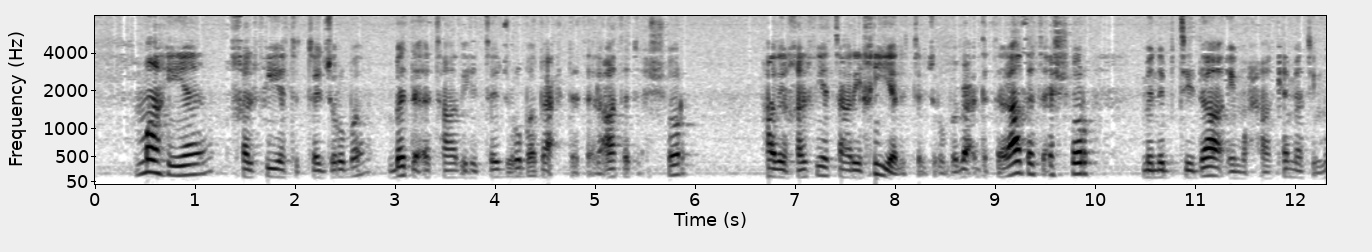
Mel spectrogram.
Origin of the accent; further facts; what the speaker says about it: Kuwait; accent: Kuwaiti; انا بلهجة كويتية بسيطة اشرح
